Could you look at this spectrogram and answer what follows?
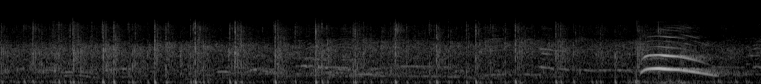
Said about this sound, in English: Oh, somebody clap your hands and just act like you like it.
